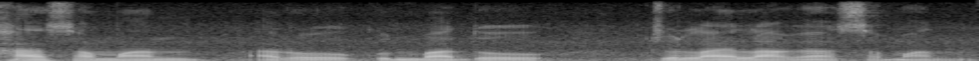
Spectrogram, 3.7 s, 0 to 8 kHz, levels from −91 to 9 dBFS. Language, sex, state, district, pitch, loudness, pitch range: Nagamese, male, Nagaland, Dimapur, 85 Hz, -19 LUFS, 80-90 Hz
